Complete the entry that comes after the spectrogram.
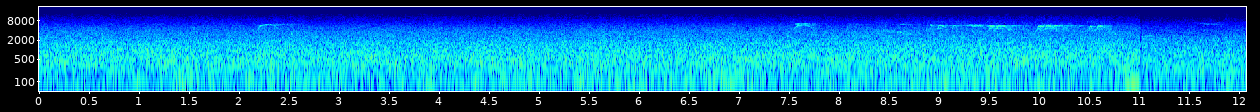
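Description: Steady outdoor background hiss with faint, high, short bird chirps: one about two seconds in, then a quick series of several near the end.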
